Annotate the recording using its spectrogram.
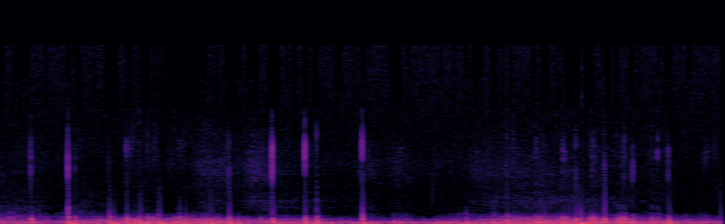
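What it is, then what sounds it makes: Silicone grid mat. Long glossy nails and fingertips tap and scratch over a small, flat purple silicone grid mat resting across a microphone. The result is a dense, muffled, low thumping with an irregular rapid patter and faint crisp clicks on top.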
